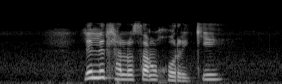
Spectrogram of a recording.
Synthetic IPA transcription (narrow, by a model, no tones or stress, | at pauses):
lɪlɪt͡ɬʰalɔsaŋ̩χʊrɪkʼɪ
